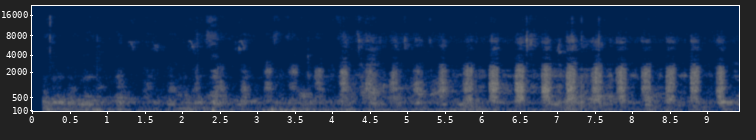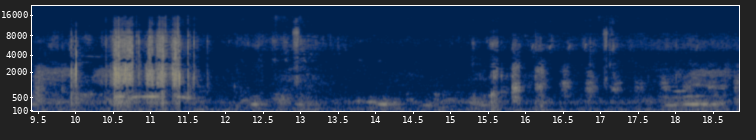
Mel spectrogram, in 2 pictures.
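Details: Huge Alabai, a Central Asian Shepherd dog, panting in a fast steady rhythm of about three breaths a second, with a loud rustling burst midway and a brief faint voice.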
